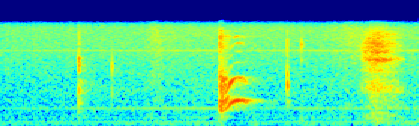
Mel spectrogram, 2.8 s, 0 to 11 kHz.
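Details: 7-week-2-day-old baby girl, 13 lbs, with hiccups: a few short, abrupt catches in a quiet room, one with a small voiced squeak like a squeaky toy.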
